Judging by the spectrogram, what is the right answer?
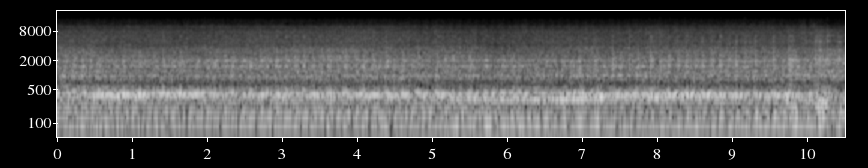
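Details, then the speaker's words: Two-stroke after carburetor cleaning: loud, ragged buzz that never settles into an even beat and wavers throughout; running rough, owner suspects the non-original carburetor is badly adjusted. "et du coup elle tourne mais vraiment comme une patate donc je pense que le carabe il doit pas du tout est réglé"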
